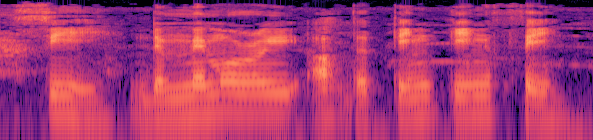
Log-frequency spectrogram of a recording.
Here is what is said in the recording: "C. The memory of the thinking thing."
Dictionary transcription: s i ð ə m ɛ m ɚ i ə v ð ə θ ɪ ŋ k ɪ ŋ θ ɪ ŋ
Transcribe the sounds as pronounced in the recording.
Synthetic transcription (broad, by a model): s i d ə m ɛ m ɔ i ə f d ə t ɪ ŋ k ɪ ŋ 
